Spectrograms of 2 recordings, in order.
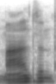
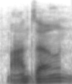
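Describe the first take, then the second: First: Monzon as MON-zun, reduced ending; guessed pronunciation. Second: Monzone ending in a long-O "zone"; alternative pronunciation. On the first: Settling on the player's name, Monzon as MON-zun. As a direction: keep the end of Monzon a short "zun". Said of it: "I guess Monzon". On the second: Unsure of the player's name, Monzone with a long O. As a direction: give Monzone a full "zone" second syllable. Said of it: "if it was a zone". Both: Shown as a demonstration.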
